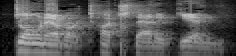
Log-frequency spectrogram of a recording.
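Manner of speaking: loud, cold warning; stern order. A narrator's reading. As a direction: threaten the child, hard and firm. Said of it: "Missus Drizzle ordered".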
